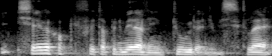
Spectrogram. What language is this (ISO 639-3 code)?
por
